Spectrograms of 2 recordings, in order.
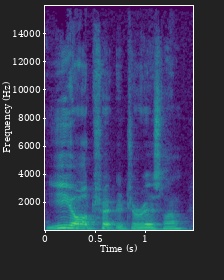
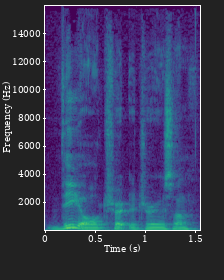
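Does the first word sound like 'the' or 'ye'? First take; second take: ye; the. First: The first word begins with a Y sound. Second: The first word begins with a TH sound.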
